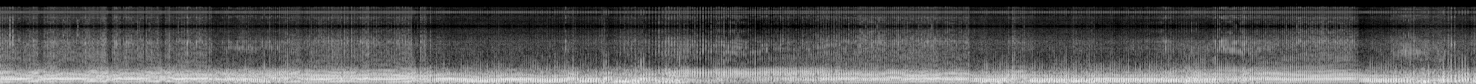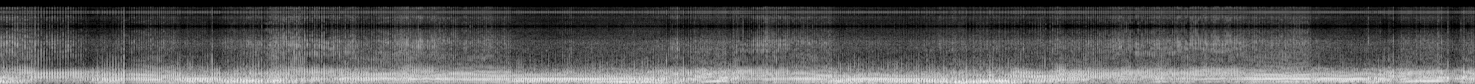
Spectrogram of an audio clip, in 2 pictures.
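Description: Motocross bike engine revving hard, its pitch climbing and dropping over and over as the rider accelerates, shifts and slows for corners, heard close up from on the bike.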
